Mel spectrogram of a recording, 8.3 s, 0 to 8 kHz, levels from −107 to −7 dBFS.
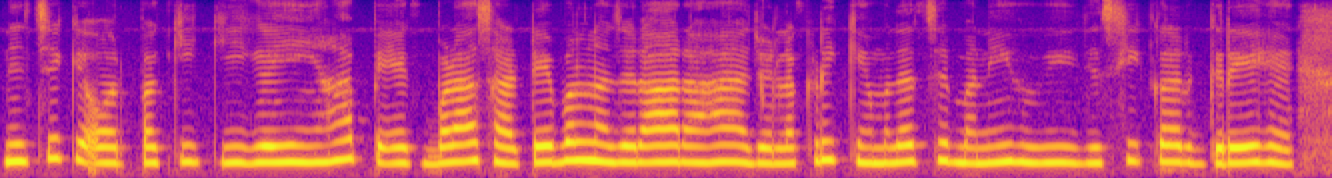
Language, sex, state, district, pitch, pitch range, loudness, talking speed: Hindi, female, Jharkhand, Garhwa, 275 Hz, 265-285 Hz, -14 LUFS, 200 wpm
